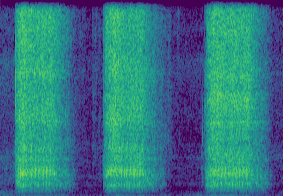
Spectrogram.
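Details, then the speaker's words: Battery-powered portable jet cleaner (pressure washer) after repair of a motor that hummed and got hot but wouldn't spin or pump water. It now runs short, smooth bursts with spray hiss, quieter and smoother, no rattle. "dan suaranya lebih kalem ya, lebih halus."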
